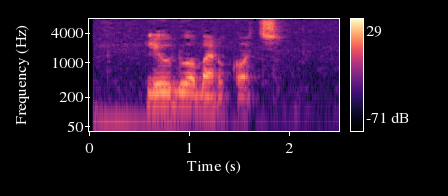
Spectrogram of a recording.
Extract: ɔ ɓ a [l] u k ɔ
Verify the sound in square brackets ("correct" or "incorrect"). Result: incorrect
